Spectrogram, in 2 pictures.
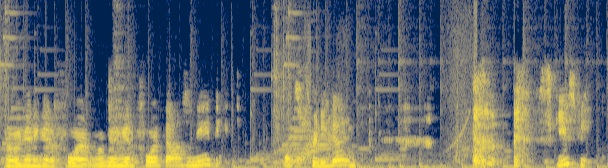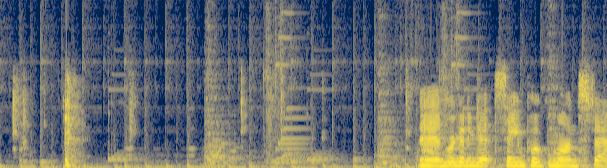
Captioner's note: cough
